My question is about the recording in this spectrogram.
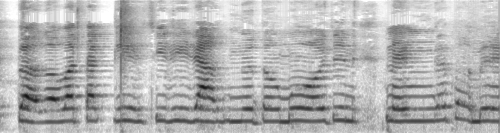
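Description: A little girl singing in a high child's voice: phrases of steady held notes with short breaths between them.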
